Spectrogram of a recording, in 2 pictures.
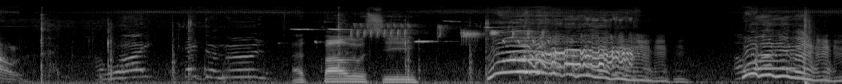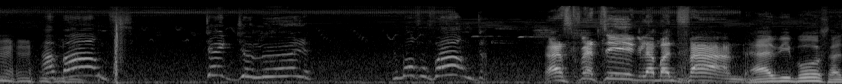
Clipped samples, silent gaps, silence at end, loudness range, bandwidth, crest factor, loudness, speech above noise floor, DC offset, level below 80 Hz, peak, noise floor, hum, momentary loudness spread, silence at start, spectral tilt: under 0.1%; none; 0 s; 11 LU; 16 kHz; 22 dB; -29 LUFS; 20 dB; under 0.1%; -56 dBFS; -10 dBFS; -50 dBFS; none; 22 LU; 0 s; -3.5 dB/octave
